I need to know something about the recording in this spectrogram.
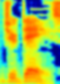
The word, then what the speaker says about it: județe: Romania is divided into 41 counties, județe, pronounced Judeis, and the municipality of Bucharest.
